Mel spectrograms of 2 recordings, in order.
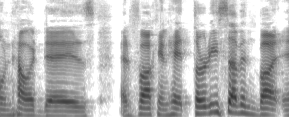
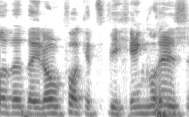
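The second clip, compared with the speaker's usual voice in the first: normal talking voice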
